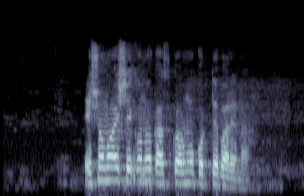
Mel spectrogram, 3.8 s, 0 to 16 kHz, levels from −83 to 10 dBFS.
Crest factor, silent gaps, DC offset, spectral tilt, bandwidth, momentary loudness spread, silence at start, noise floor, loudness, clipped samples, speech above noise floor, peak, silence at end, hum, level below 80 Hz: 14 dB; none; under 0.1%; -4.5 dB/octave; 7.8 kHz; 12 LU; 1.05 s; -59 dBFS; -14 LUFS; under 0.1%; 45 dB; -2 dBFS; 0.7 s; none; -62 dBFS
